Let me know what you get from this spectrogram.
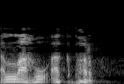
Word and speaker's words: الله أكبر: لا شك أن الصيغة هي الله أكبر، الله الهاء مضمومة لفظ الجلالة، وأكبر الهمزة مقطوعة، همزة قطع، همزة قطع، الله أكبر، هذا هو الأصل في الصياغة.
